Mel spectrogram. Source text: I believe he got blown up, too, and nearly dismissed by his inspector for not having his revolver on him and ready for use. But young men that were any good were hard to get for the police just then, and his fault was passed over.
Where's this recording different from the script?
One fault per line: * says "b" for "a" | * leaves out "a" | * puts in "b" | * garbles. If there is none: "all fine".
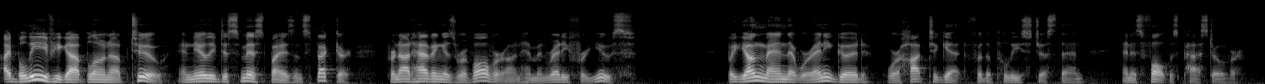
* says "hot" for "hard"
